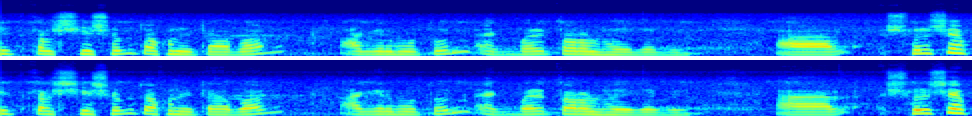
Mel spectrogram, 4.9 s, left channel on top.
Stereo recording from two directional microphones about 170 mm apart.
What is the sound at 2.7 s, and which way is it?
Speech, 30° right (ahead or behind).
